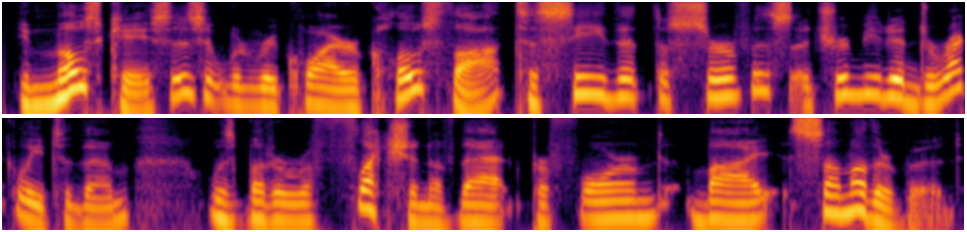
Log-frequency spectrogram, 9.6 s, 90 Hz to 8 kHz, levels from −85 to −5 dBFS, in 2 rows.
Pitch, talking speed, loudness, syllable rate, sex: 150 Hz, 175 wpm, -20 LUFS, 5.0 syllables/s, male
